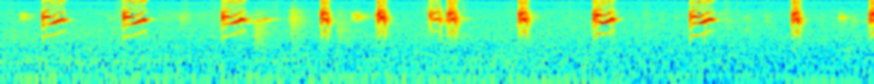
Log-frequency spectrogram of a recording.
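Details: Black sunbird in breeding condition, calling vigorously. Alternating buzzy, downward-sliding chirps and sharp, very high chips repeat about once a second over nearly nine seconds.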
